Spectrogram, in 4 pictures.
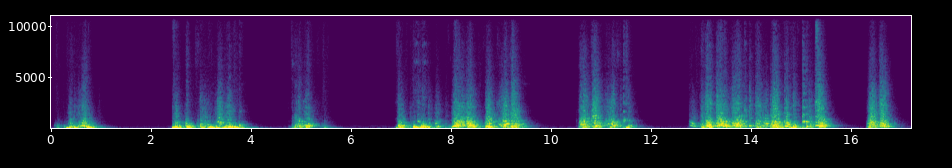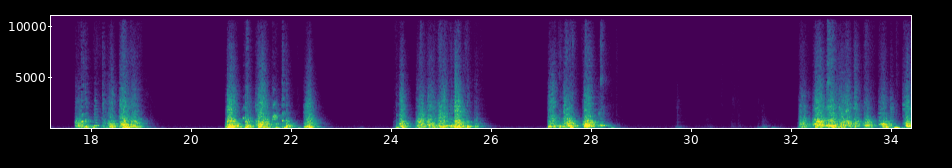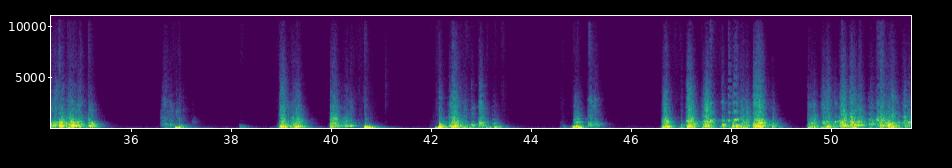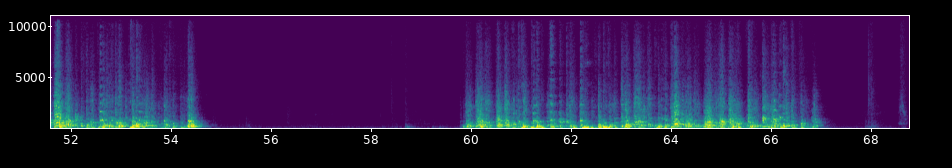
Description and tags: Feet rubbing the bottom of the bathtub making squeaks no water in the tub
